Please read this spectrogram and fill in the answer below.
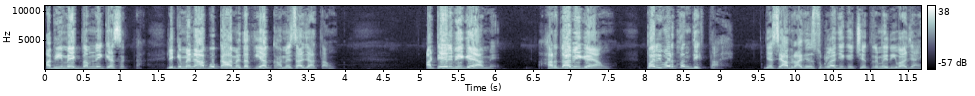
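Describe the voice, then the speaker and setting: In a very clean recording with a silent background, a high-pitched man with a bright, sharp tone shows ordinary pitch variation and big swings in loudness. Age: 60s. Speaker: politician. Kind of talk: interview.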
